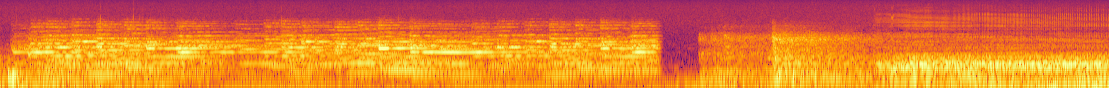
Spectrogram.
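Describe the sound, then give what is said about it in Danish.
A deep doorbell rings at a castle door as a storm gathers: repeated sustained bell tones chime for several seconds, then cut off abruptly and give way to a rushing noise. “Nå ringer jeg på dørklokken.”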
